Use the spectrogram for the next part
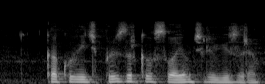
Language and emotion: Russian, neutral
